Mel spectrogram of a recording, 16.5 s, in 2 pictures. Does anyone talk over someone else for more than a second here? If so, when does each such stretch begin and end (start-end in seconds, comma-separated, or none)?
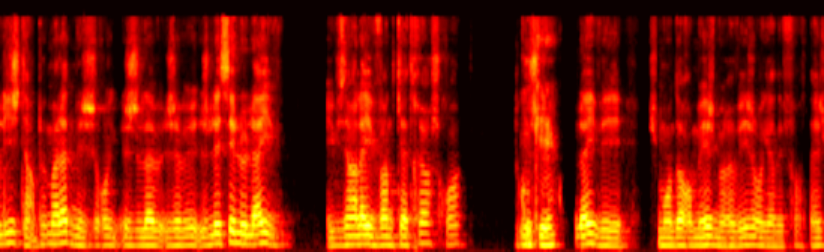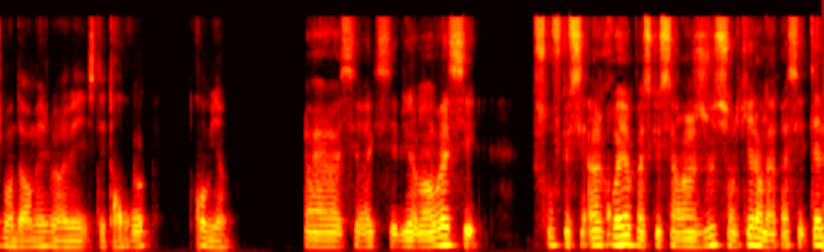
none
